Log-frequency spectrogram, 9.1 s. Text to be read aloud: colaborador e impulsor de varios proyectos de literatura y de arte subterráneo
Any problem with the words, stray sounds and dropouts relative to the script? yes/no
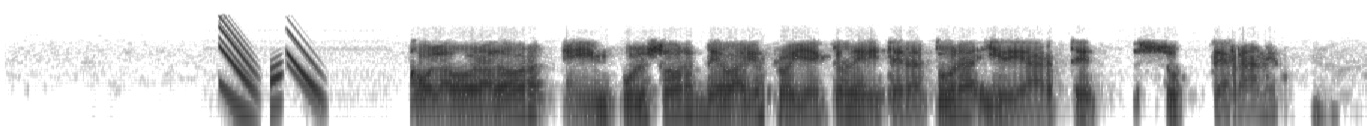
yes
